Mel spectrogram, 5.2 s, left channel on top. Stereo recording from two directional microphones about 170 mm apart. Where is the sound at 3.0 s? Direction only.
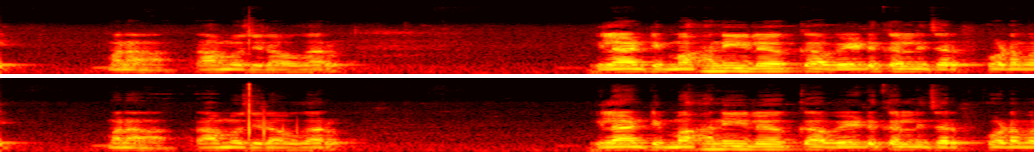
35° right (ahead or behind).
